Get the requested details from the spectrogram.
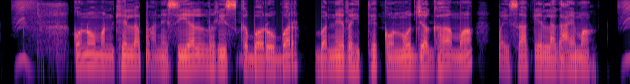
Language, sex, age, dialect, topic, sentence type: Chhattisgarhi, male, 31-35, Eastern, banking, statement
